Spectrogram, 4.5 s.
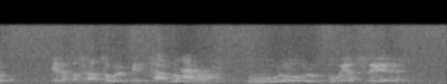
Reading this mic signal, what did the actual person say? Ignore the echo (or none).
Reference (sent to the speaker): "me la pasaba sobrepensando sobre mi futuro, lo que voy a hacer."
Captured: Claro.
